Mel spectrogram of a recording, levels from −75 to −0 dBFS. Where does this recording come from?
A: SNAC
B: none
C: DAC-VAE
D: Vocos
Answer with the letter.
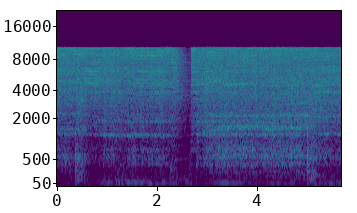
B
